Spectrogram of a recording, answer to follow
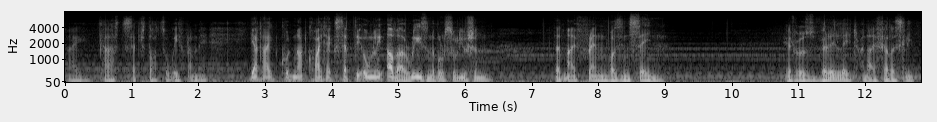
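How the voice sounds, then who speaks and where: A deep-voiced priest narrating a radio drama. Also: male voice. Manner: measured narration with rising alarm in dialogue. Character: male priest narrator, earnest, steady, unsettled. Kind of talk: 1940s radio acting. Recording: dull lo-fi vintage radio with music.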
